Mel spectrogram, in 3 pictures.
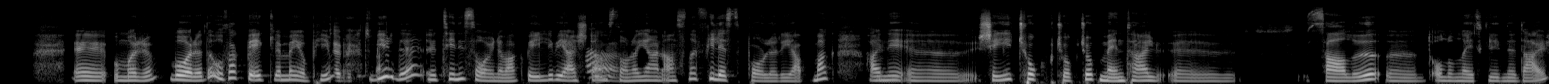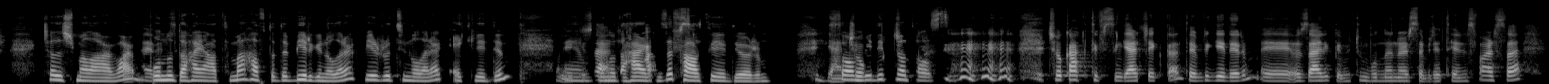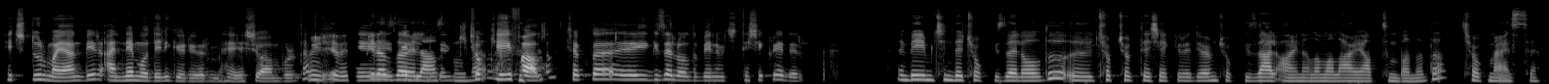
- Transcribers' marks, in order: other background noise; chuckle; chuckle
- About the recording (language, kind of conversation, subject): Turkish, podcast, Egzersizi günlük rutine dahil etmenin kolay yolları nelerdir?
